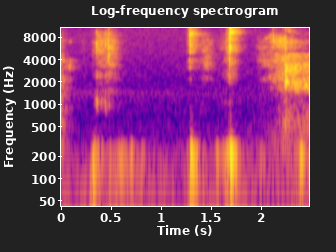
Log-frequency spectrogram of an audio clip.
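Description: Three faint, short clicks from computer input while using a PC: one about a third of a second in, then two close together past the middle.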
